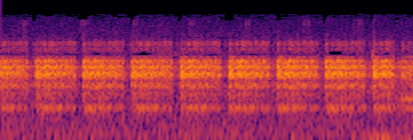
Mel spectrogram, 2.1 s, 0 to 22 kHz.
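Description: Tactical laser tag gun firing on full auto: an electronic buzzing tone pulsing about four times a second, matching an assault-rifle setting of 250 rounds a minute, then stopping near the end.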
